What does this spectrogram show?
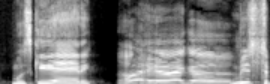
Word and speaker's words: Muschietti: So Machete. Muschietti. Muschietti.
